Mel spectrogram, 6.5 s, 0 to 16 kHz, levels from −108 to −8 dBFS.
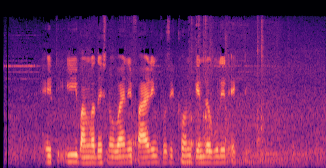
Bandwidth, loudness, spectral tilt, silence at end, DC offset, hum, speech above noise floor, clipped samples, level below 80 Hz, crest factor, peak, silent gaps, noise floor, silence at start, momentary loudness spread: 11.5 kHz; -26 LUFS; -5 dB/octave; 0 s; under 0.1%; none; 23 dB; under 0.1%; -72 dBFS; 20 dB; -8 dBFS; none; -49 dBFS; 0.15 s; 23 LU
